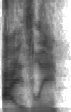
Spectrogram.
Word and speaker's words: Isley: I feel like there's a couple different ways you could pronounce that. Eley. Oh my god, they look so cool though. It's Eley.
